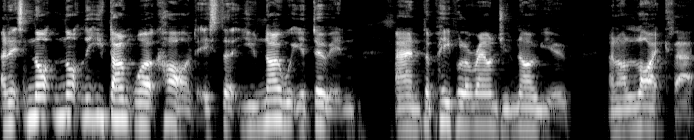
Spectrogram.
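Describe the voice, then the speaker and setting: In a very clean recording with a silent background, a man with a British accent talks at a moderate pace, his medium pitch and bright, sharp tone carrying ordinary pitch variation. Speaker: podcast co-host. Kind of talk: live-streamed casual chat.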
